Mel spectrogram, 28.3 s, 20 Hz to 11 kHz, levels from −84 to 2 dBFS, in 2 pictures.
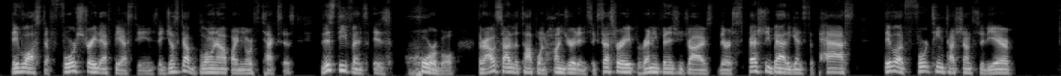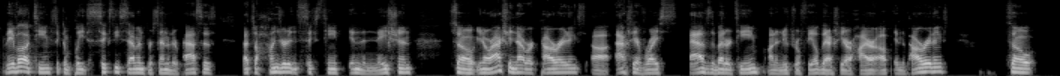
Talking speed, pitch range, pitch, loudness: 185 wpm, 110-135 Hz, 120 Hz, -24 LUFS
